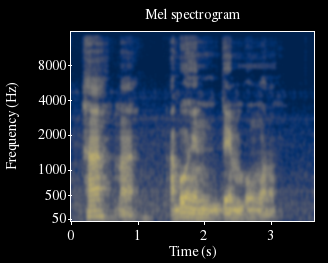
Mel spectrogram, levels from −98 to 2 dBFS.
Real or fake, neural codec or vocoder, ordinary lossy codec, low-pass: fake; vocoder, 48 kHz, 128 mel bands, Vocos; none; 14.4 kHz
